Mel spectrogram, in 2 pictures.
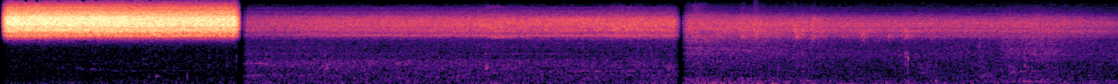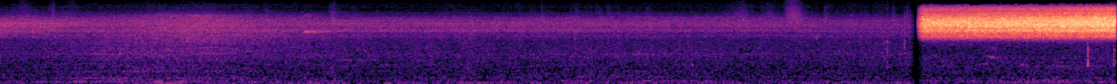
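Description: Steady high-pitched insect drone, loud for about the first three seconds, then quieter with a low rumble underneath. The sound cuts off abruptly about three seconds in, briefly again near nine seconds, and rises back to full loudness near the end.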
